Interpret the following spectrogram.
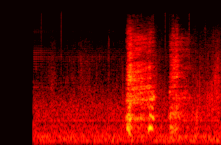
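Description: A person coughing twice in quick succession, over faint background hiss that starts after a moment of silence.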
